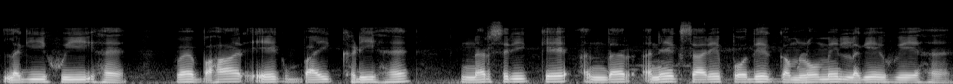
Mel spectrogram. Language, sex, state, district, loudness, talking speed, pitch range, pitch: Hindi, male, Rajasthan, Jaipur, -14 LUFS, 125 wpm, 105-120 Hz, 115 Hz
